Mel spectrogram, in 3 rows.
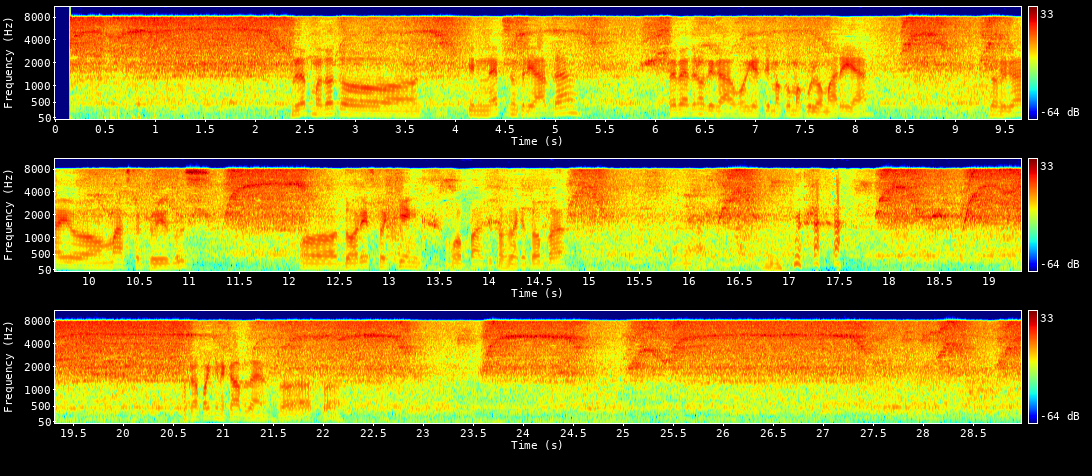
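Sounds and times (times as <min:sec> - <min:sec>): electric motor whine: 0:00.2 - 0:28.9
person chuckling: 0:16.0 - 0:17.8.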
